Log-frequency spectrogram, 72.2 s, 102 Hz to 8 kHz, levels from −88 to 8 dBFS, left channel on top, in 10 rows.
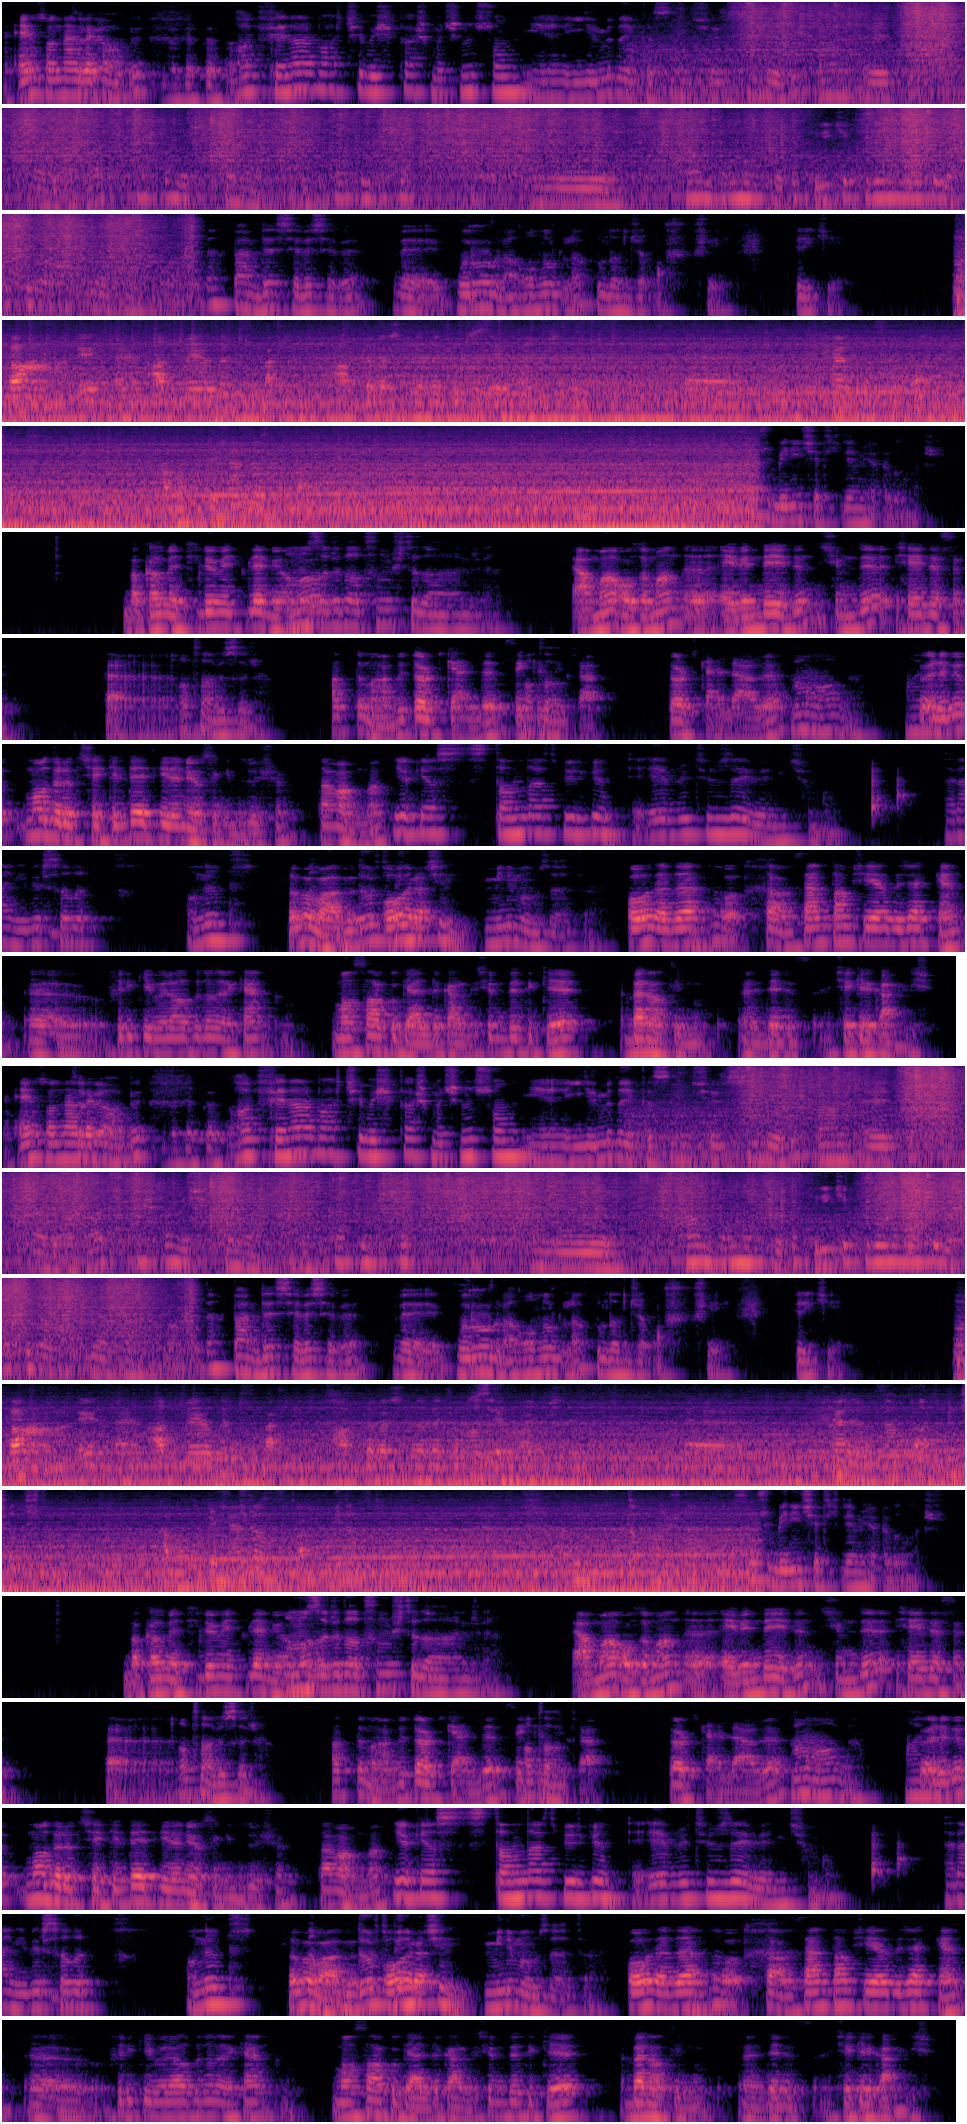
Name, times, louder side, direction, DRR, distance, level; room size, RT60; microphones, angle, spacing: voice 1, 0.0-0.9 1.5-1.8 21.7-26.0 26.8-28.2 28.5-28.6 30.1-31.2 37.0-38.5 40.4-43.4 44.1-44.7 45.8-47.8 48.3-49.2 50.2-53.5 58.1-58.3 59.9-61.0 62.5-67.0 67.5-69.3 69.6-71.9, equal, 30° left, 1.1 m, -36 dB
voice 2, 0.5-1.4 1.7-6.9 7.2-10.6 11.2-11.9 12.3-20.1 20.4-20.7 24.1-24.2 25.1-25.8 27.9-29.4 30.0-32.1 32.4-35.9 38.2-39.9 44.7-45.3 47.2-47.6 49.2-49.8 50.1-50.4 53.5-56.9 57.6-58.8 59.2-59.6 60.1-62.3 62.9-63.7, right 4 dB, 30° right, 0.5 m, -41 dB
Wind, 4.7-15.9, right 2 dB, 10° right, 0.8 m, -36 dB
sound 1, 21.6-34.6, left 2 dB, 45° left, 0.6 m, -28 dB
4.4 x 2.8 x 2.3 m
head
